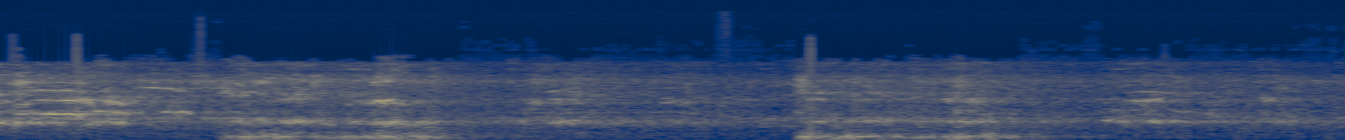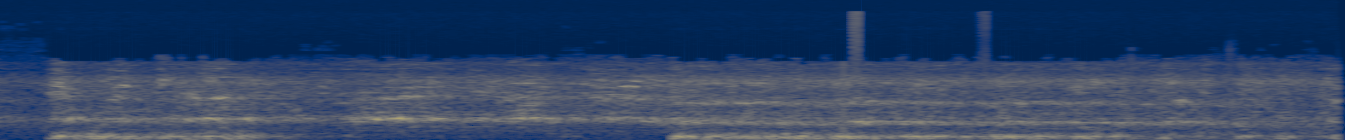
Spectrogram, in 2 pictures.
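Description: A large crowd chants in an open stadium.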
